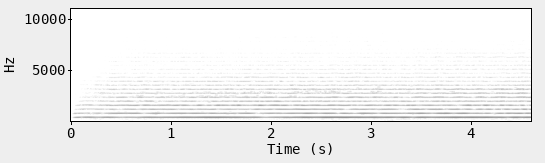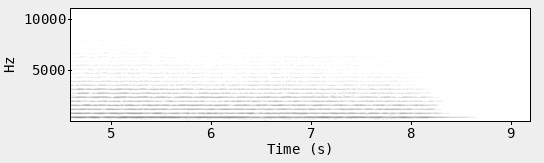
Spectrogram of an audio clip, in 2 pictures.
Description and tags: One-shot from Versilian Studios Chamber Orchestra 2: Community Edition sampling project.
Instrument family: Strings
Instrument: Cello Section
Articulation: vibrato sustain
Note: F#4
Midi note: 67
Midi velocity (center): 63
Microphone: 2x Rode NT1-A spaced pair, 1 Royer R-101.
Performer: Cristobal Cruz-Garcia, Addy Harris, Parker Ousley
